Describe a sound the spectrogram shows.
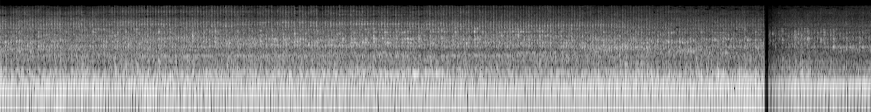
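Metal tracks clank and rattle over dirt.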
